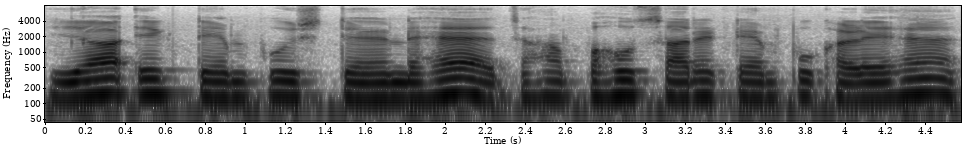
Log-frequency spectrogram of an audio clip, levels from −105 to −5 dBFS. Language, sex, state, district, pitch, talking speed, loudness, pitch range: Hindi, male, Jharkhand, Deoghar, 135 Hz, 145 wpm, -15 LUFS, 130-145 Hz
